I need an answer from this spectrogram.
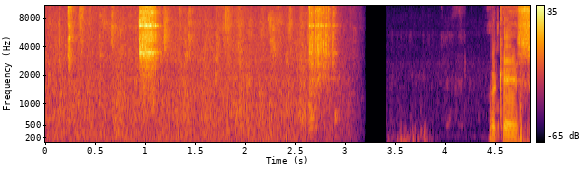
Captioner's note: ratchet sound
